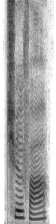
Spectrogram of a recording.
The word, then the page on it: 缺乏: quē fá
